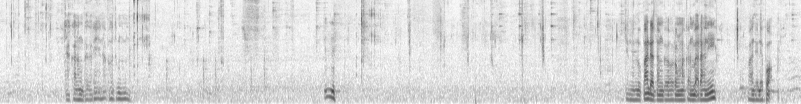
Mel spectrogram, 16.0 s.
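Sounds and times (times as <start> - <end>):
person chewing: 2.7 - 5.3, 7.0 - 12.5
person humming: 15.4 - 16.0.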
